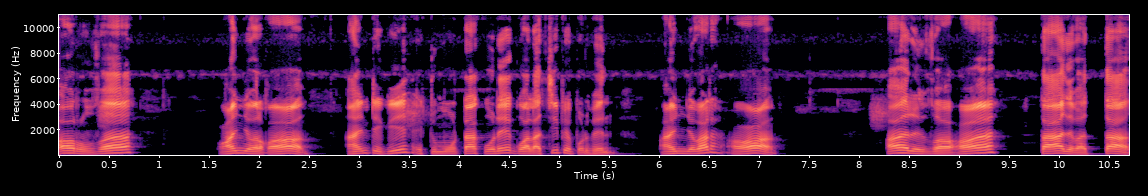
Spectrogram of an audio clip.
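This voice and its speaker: Slow man spelling out recitation. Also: on the high side, clear, resonant tone, dry recording, clean studio sound. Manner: slow, spells each syllable then reads it whole, repeats. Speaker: Quran reading teacher.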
